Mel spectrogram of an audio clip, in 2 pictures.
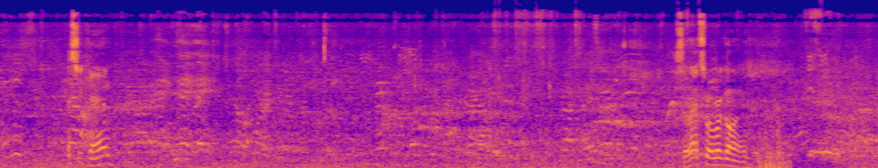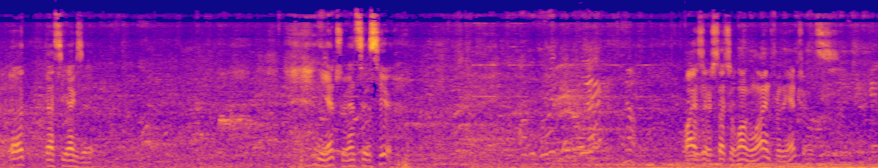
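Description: Many people chatter in a busy indoor space.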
